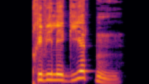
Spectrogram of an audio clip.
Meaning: inflection of privilegieren: 1. first/third-person plural preterite 2. first/third-person plural subjunctive II
- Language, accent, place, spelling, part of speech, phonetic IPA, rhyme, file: German, Germany, Berlin, privilegierten, adjective / verb, [pʁivileˈɡiːɐ̯tn̩], -iːɐ̯tn̩, De-privilegierten.ogg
